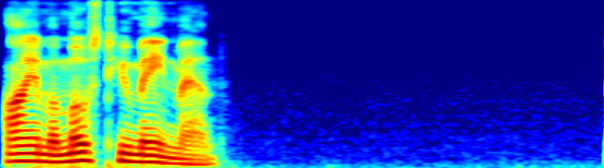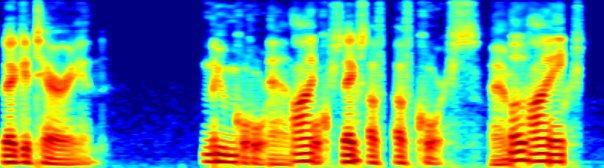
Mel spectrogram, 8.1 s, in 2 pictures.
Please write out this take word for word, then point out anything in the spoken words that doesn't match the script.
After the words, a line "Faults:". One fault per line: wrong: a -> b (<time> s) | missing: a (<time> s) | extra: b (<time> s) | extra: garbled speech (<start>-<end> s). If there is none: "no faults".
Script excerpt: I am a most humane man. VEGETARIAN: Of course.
I am a most humane man. VEGETARIAN: [garbled] Of course. [garbled]
Faults:
extra: garbled speech (5.4-6.6 s)
extra: garbled speech (7.3-7.9 s)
